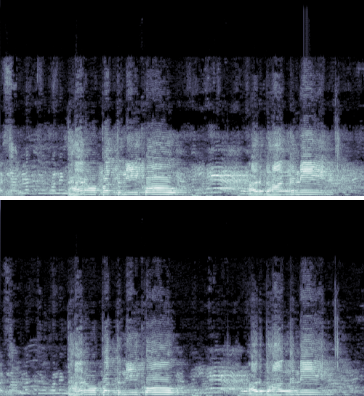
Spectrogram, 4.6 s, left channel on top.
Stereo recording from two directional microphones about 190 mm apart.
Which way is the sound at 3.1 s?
25° left (ahead or behind).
